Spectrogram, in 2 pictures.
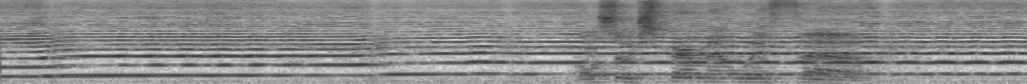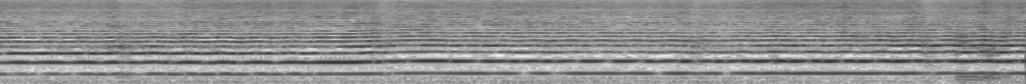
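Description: Cello playing a slow rising scale in long, held bowed notes, high on the instrument, each note a step above the last. This is one-finger scale practice in G major, done to work on vibrato. A brief bit of voice comes in about three seconds in.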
